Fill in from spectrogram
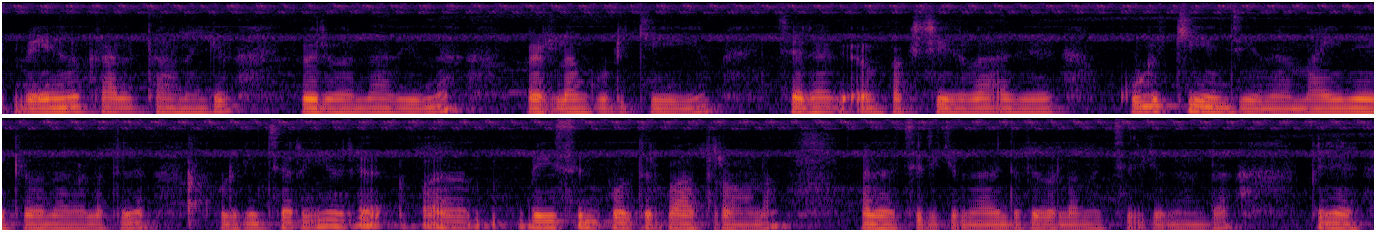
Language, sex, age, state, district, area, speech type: Malayalam, female, 45-60, Kerala, Thiruvananthapuram, urban, spontaneous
